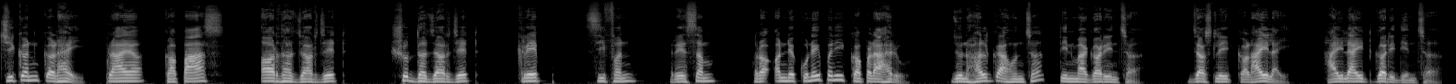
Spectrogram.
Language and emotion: Nepali, neutral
